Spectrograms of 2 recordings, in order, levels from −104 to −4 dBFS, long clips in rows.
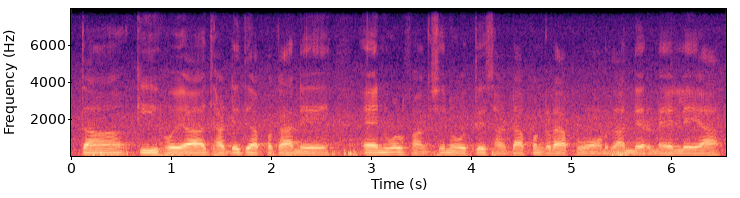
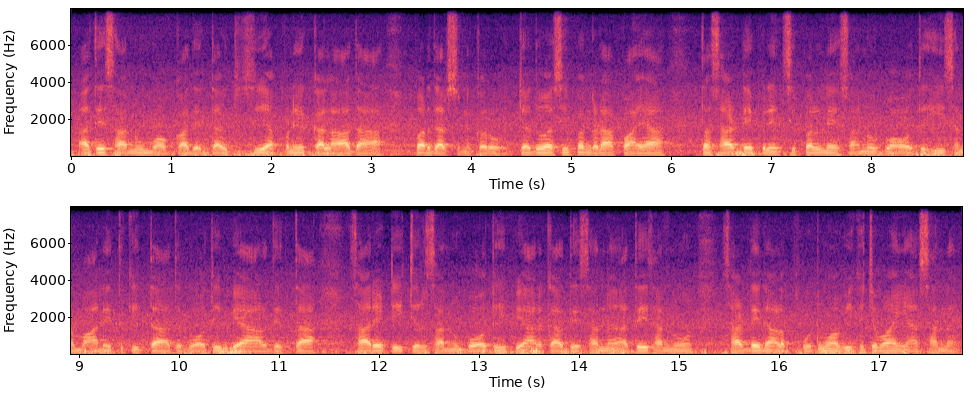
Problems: none marked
